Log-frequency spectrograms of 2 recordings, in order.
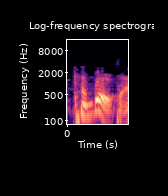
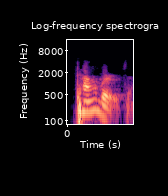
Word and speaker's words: convert: 听到的是词组，那么选项用的单个的词叫 convert，但是这个词呢它的有动词的意思呢，这个人是动词是吧，动词读成 convert 啊，名词叫重音在前面叫 convert 啊。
